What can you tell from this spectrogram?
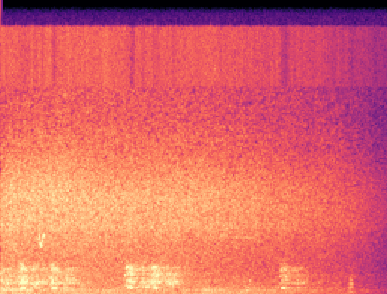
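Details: Dog barking outdoors within general outdoor ambience: a few faint, short barks scattered across the clip, some in quick pairs, over a steady low background rumble that fades toward the end.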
